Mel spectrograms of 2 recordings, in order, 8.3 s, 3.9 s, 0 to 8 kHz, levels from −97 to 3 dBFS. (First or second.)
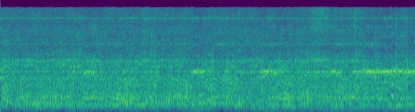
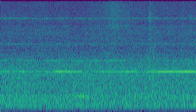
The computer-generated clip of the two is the first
